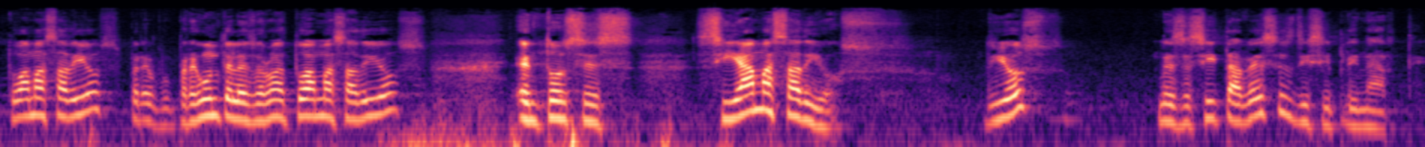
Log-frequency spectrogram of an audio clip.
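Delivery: ordinary delivery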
